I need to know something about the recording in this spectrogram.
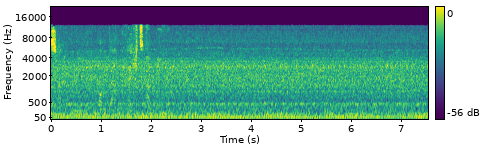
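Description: A truck engine drones steadily on a highway.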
